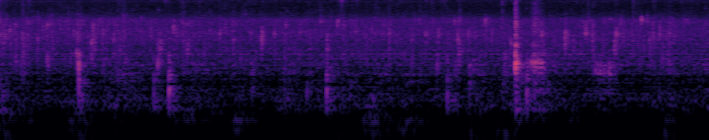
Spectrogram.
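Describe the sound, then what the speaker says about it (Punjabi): Garlic frying in a pan for aloo gobhi, a quiet, steady sizzle with occasional soft clicks and scrapes of stirring, one sharper clink near the end, and no talking. "ਹੁਣ ਇਹਦੇ ਵਿੱਚ ਪਾਉਂ ਮੈਂ ਲਸਣ"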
